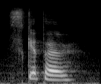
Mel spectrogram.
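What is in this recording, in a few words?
"skipper" English, US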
